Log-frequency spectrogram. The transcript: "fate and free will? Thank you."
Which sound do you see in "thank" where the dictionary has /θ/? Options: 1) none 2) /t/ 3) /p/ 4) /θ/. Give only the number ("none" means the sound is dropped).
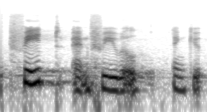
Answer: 2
